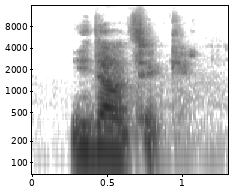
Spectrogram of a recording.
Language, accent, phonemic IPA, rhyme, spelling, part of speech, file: French, Canada, /i.dɑ̃.tik/, -ɑ̃tik, identiques, adjective, LL-Q150 (fra)-identiques.wav
- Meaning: plural of identique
